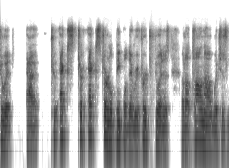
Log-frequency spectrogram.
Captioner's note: non-english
